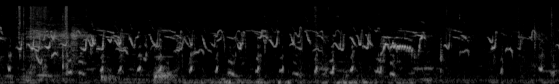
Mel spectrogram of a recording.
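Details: Several Indian grey francolin (dakhni teetar) chicks call for their mother, a dense stream of short, high, slurred peeps repeated rapidly for several seconds, with a faint low rumble underneath.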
